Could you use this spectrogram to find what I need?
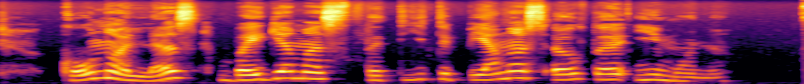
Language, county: Lithuanian, Vilnius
